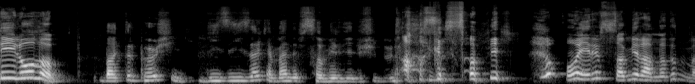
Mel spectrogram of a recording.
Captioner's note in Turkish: kahkaha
